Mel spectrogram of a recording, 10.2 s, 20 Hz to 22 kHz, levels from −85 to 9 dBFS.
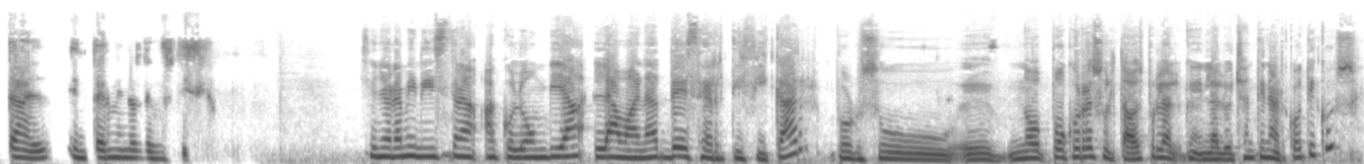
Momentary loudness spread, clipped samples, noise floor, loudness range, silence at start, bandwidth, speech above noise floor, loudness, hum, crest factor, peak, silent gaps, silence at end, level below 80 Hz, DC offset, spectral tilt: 5 LU; under 0.1%; -54 dBFS; 3 LU; 0.05 s; 14.5 kHz; 31 dB; -23 LUFS; none; 10 dB; -12 dBFS; none; 0 s; -54 dBFS; under 0.1%; -5.5 dB/octave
